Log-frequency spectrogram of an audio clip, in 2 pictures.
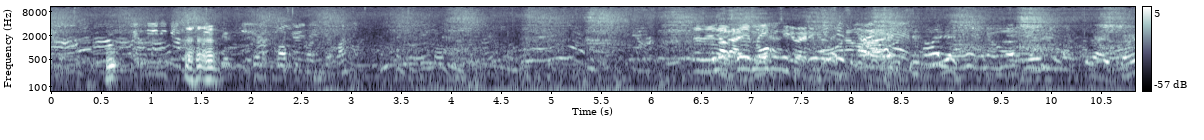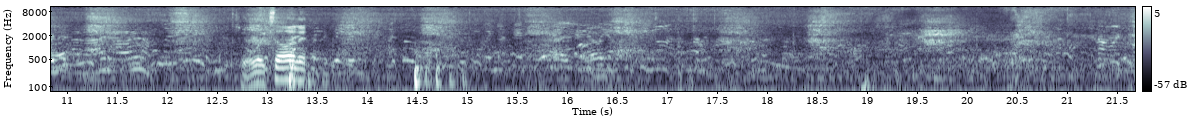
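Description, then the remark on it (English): Steam locomotive engine 6A hisses steadily at a station platform, a continuous breathy rush running under voices and the busy chatter of a crowd taking photos. “Yes, it's Puffing Billy again. Everyone's taking photos. It's engine 6A this time.”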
